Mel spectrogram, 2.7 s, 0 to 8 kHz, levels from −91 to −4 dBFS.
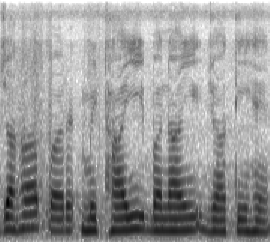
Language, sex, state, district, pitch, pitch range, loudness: Hindi, female, Haryana, Jhajjar, 150 Hz, 145-155 Hz, -18 LUFS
